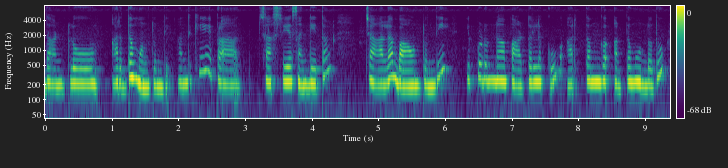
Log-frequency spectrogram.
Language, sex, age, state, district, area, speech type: Telugu, female, 18-30, Telangana, Karimnagar, rural, spontaneous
